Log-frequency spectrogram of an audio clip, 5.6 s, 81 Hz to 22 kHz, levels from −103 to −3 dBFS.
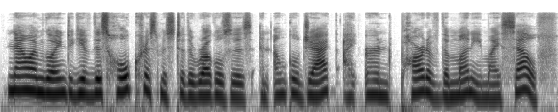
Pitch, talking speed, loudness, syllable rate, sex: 195 Hz, 225 wpm, -17 LUFS, 5.6 syllables/s, female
